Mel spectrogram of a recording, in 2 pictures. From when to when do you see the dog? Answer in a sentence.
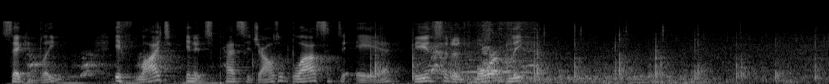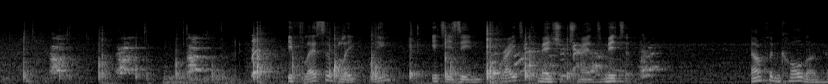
The dog can be heard from 0.2 to 2.4 s, from 4.2 to 5.5 s, from 8.8 to 10.9 s and from 13.2 to 14.9 s.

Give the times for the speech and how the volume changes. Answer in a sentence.
The speech can be heard from 0.0 to 5.2 s, at a steady volume; from 10.7 to 14.8 s, at a steady volume; and briefly from 15.8 to 16.5 s.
